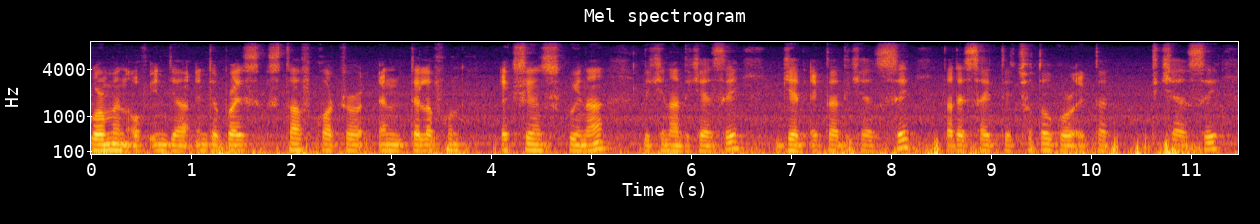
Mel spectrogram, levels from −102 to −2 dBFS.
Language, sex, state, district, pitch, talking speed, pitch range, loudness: Nagamese, male, Nagaland, Dimapur, 110 Hz, 115 wpm, 105-115 Hz, -20 LUFS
